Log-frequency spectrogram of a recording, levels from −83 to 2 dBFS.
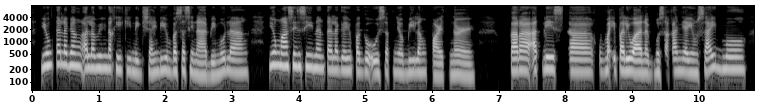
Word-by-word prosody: Yung 260 Hz, +3 st, +2 dB
talagang 270 Hz, -2 st, +2 dB
alam 225 Hz, +1 st, +2 dB
mo 225 Hz, -, +2 dB
yung 225 Hz, 0 st, 0 dB
nakikinig 195 Hz, -5 st, -4 dB
siya 170 Hz, -, -3 dB
hindi 190 Hz, +3 st, -3 dB
yung -, -, -5 dB
basta 190 Hz, 0 st, +1 dB
sinabi 150 Hz, -4 st, -1 dB
mo 175 Hz, -, -2 dB
lang 175 Hz, -2 st, -1 dB, 0.3 s
yung 270 Hz, 0 st, +2 dB
masinsinan 245 Hz, -3 st, +2 dB
talaga 200 Hz, -1 st, 0 dB
yung 195 Hz, -, -1 dB
pag-uusap 175 Hz, -2 st, -2 dB
niyo 170 Hz, -1 st, -2 dB
bilang 175 Hz, +1 st, -2 dB
partner. 150 Hz, 0 st, -2 dB, 0.6 s
Para 190 Hz, 0 st, +5 dB
at 195 Hz, -, +2 dB
least 210 Hz, -1 st, +1 dB
ah, 180 Hz, -1 st, +2 dB
kung 180 Hz, +2 st, -7 dB
maipaliwanag 190 Hz, -4 st, +4 dB
mo 175 Hz, -, -3 dB
sa -, -, -5 dB
kanya 185 Hz, 0 st, 0 dB
yung 170 Hz, -1 st, -3 dB
side 215 Hz, +5 st, 0 dB
mo, 210 Hz, -1 st, 0 dB
190 Hz, 185 wpm, -22 LUFS, 175-215 Hz, 0.6 s, Para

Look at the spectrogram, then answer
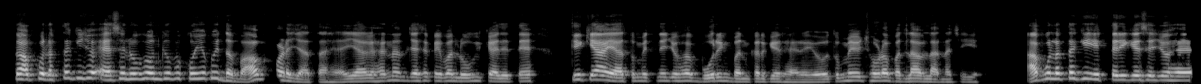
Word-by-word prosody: तो 245 Hz, -, +6 dB
आपको 235 Hz, +2 st, +5 dB
लगता 220 Hz, +3 st, -2 dB
है 290 Hz, -, -3 dB
कि 290 Hz, -, -4 dB
जो 285 Hz, -, +2 dB
ऐसे 210 Hz, -2 st, +3 dB
लोग 255 Hz, 0 st, +1 dB
है -, -, +7 dB
उनके 260 Hz, 0 st, -3 dB
ऊपर 270 Hz, 0 st, -3 dB
कोई 260 Hz, -1 st, +2 dB
ना 275 Hz, -, 0 dB
कोई 290 Hz, -, -2 dB
दबाव -, -, 0 dB
पड़ -, -, +2 dB
जाता 110 Hz, -, -5 dB
है 115 Hz, -, -6 dB
या 140 Hz, +1 st, 0 dB
है 160 Hz, +1 st, -3 dB
ना, 190 Hz, +2 st, -5 dB
जैसे 175 Hz, 0 st, -2 dB
कई 170 Hz, -1 st, -2 dB
बार 165 Hz, 0 st, -1 dB
लोग 155 Hz, 0 st, -3 dB
ही 165 Hz, -, -11 dB
कह 140 Hz, -, +2 dB
देते 140 Hz, +1 st, -4 dB
हैं 155 Hz, 0 st, -2 dB, 0.4 s
कि 230 Hz, -, +1 dB
क्या 215 Hz, -2 st, +6 dB
यार 155 Hz, -, +6 dB
तुम 160 Hz, 0 st, -5 dB
इतने 165 Hz, +2 st, -5 dB
जो 165 Hz, -1 st, -3 dB
है 170 Hz, -, +2 dB
बोरिंग 160 Hz, +3 st, -2 dB
बन 135 Hz, -1 st, -1 dB
कर 135 Hz, +1 st, -3 dB
के 135 Hz, 0 st, -3 dB
रह 120 Hz, -3 st, -6 dB
रहे 110 Hz, 0 st, -7 dB
हो, 115 Hz, +1 st, 0 dB
तुम्हें 180 Hz, +7 st, -2 dB
थोड़ा 175 Hz, +1 st, +3 dB
बदलाव 140 Hz, -2 st, -1 dB
लाना 120 Hz, -2 st, -5 dB
चाहिए। 115 Hz, 0 st, -17 dB, 0.5 s
आपको 270 Hz, -, +4 dB
लगता 260 Hz, +1 st, +3 dB
है -, -, -1 dB
कि 265 Hz, -2 st, +2 dB
एक 235 Hz, -1 st, -4 dB
तरीके 210 Hz, 0 st, +5 dB
से 205 Hz, -1 st, -1 dB
जो 195 Hz, -1 st, -1 dB
है 185 Hz, -, +6 dB
170 Hz, 285 wpm, -23 LUFS, 140-235 Hz, 0.5 s, है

